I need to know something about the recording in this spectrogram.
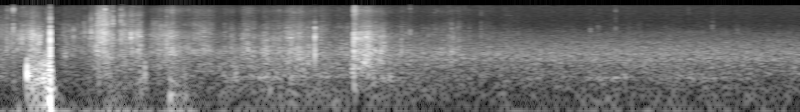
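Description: Footsteps crunching and rustling through dry fallen leaves on a forest floor. They are busiest in the first three seconds and then give way to a fainter steady hiss.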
